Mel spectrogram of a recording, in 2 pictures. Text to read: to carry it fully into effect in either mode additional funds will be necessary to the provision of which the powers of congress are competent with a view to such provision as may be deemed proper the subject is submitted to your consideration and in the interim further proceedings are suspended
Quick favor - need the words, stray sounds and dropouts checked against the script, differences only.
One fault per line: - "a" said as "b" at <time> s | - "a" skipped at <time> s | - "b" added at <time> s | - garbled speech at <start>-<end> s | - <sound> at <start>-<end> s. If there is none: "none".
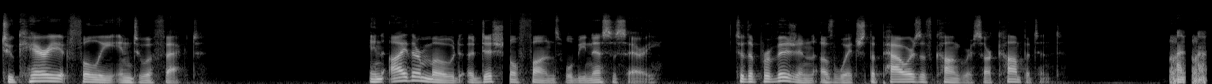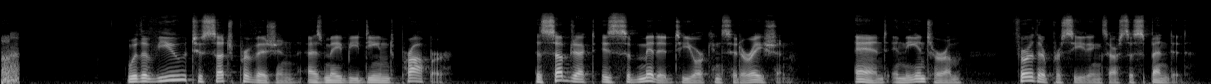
- dropout at 5.0-5.1 s
- laugh at 11.7-12.3 s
